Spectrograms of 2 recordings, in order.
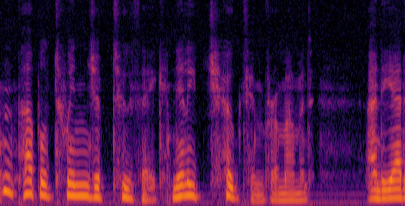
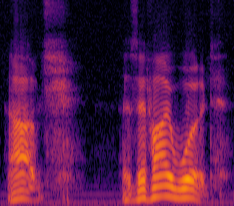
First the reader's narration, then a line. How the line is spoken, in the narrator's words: growled the voice testily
